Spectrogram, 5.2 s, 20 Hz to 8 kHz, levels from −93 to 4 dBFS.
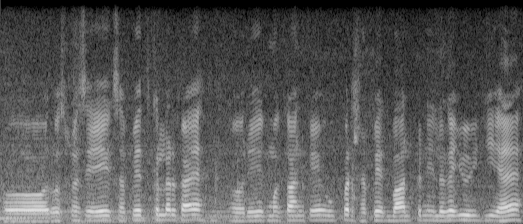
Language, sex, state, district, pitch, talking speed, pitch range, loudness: Hindi, male, Rajasthan, Bikaner, 165 Hz, 205 wpm, 155-175 Hz, -16 LUFS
